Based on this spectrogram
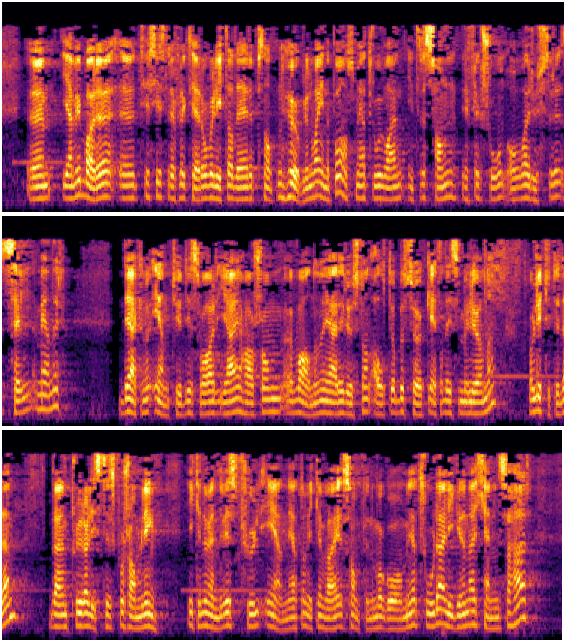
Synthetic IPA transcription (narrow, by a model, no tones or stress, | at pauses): jæɪʋɪlbɑːɾət̪ʰɪlsɪst̪ɾɛflɛk̚t̪ʰeːɾəoːʋəɭɪt̪ːɑʋd̪ɛɾɛpɾəsn̩ɑnn̩ɦøːɡlʉnʋɑɾɪnːəpʰɔsɔmjæɪt̪ʰɾuːɾʋɑɾɛnɪnt̪əɾəsɑŋːɾɛflɛkʂuːno̰ʋəɾʋɑɾʉsəɾəsɛlːmeːnəɾ | d̪ɛæɾɪkːənuːʔeːnt̪ʰyːd̪ɪsʋɑːɾjæɪɦɑʂɔmʋɑːnənɔjææɾɪɾʉslɑnɑ̰lt̪ɪːɔbəsøːkəɛt̪ːɑʋd̪ɪsːəmɪljøːənə | ɔlʏt̪ʰːət̪ʰɪld̪ɛm | d̪ɛæɾɛnpʰlʉɾɑlɪst̪ɪskfɔʂɑmlɪŋ | ɪkːənød̪ʋɛnd̪ɪʋiːsfʉlːeːnɪheːt̪ɔmʋɪlkənʋæɪsɑmfʉnːəmɔɡoːmɛnjæɪt̪ʰɾuːɖɛæɭɪɡːəɾɛnæɾçɛnːəlsəɦæːɾ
